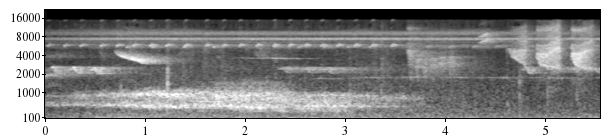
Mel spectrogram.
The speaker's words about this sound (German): Die Geräusche des Corcovado-Dschungels deuten an, was vermutlich viele von euch ohnehin wissen, Costa Rica ist ein absolutes Naturparadies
